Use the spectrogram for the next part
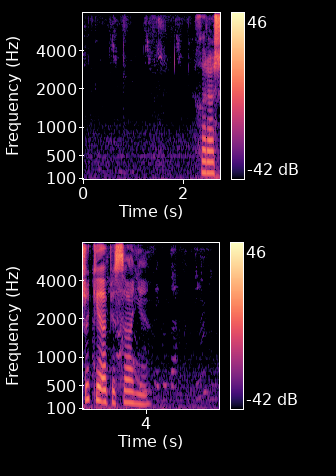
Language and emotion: Russian, neutral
